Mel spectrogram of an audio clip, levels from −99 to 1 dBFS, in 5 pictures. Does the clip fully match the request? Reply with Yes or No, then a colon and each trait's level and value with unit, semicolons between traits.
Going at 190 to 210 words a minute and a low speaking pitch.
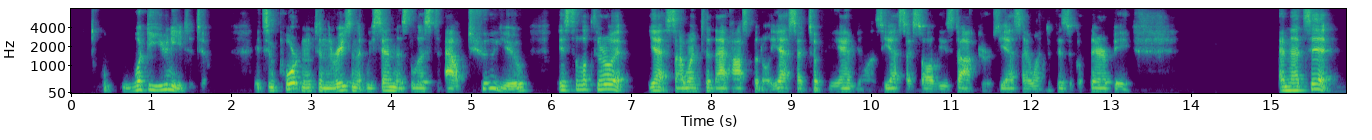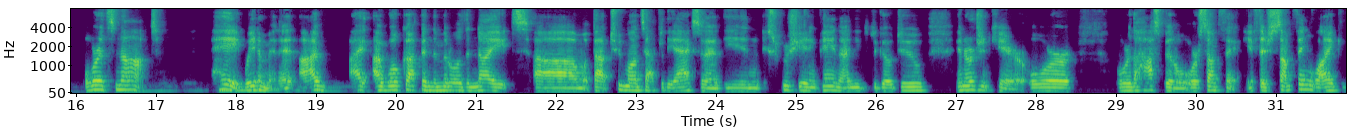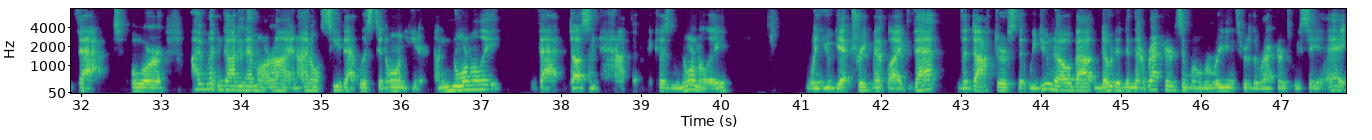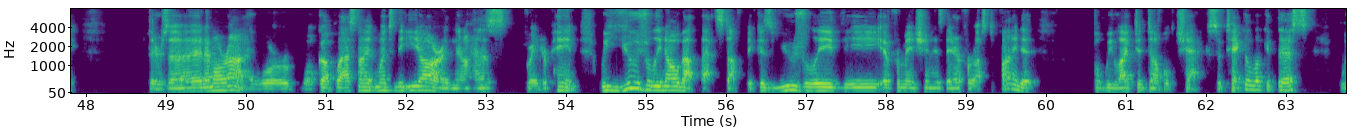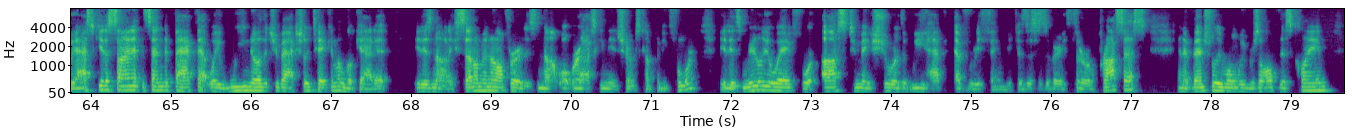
Yes: average, 195 wpm; low, 120 Hz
